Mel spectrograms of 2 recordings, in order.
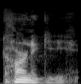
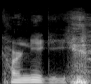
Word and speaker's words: Carnegie: The name Carnegie is not pronounced Carnegie. It's pronounced Carnegie.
